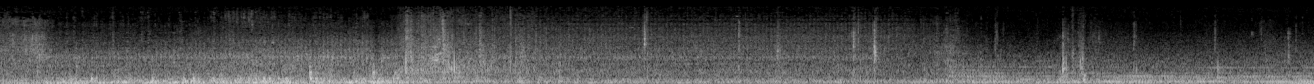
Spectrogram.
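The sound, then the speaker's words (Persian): A heavy truck arriving late with a delivery of building materials, its engine rumbling loudly and steadily, the deep drone filling the scene, settling into a lower idle toward the end with a few faint clanks. “چرا الان کامیون اومده؟”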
